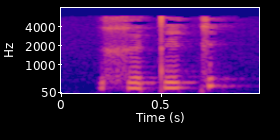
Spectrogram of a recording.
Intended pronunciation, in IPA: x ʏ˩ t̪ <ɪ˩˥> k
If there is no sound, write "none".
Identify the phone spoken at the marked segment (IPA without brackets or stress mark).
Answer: ɪ˩˥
